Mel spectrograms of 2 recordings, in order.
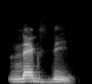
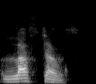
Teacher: in saying the expression next day, you realize that the sound, that is the alveolar stop, that is at the end of the first word, get deleted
